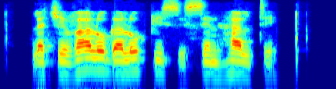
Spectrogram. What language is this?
Esperanto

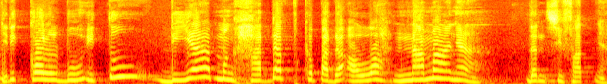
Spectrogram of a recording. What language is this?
Indonesian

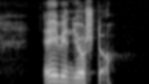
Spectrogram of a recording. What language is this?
Norwegian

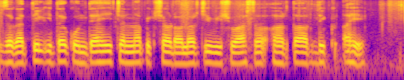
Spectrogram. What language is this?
Marathi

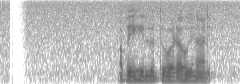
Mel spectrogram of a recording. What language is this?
Sinhala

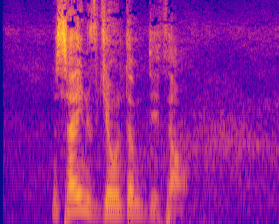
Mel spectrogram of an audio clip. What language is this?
Kabyle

